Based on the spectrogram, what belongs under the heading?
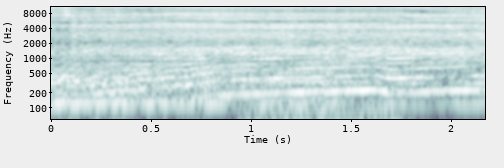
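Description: A loud, continuous buzzing whine resembling a chainsaw, steady and harsh for about two seconds with a rising tonal drone partway through, meant as a screeching car effect.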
